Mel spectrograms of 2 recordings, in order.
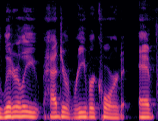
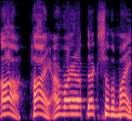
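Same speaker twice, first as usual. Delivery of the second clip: play-acted high, drawn-out shouting right against microphone; 8 semitones higher, 3 dB louder than usual. Describing how one woman sounds in a film, imitating yelling into the mic. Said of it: "It sounds like this".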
